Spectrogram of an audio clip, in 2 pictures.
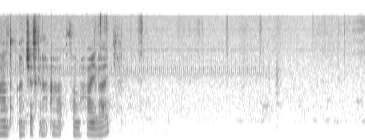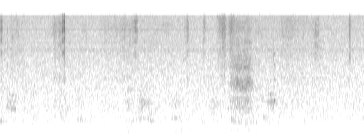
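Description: A felt-tip marker scratches softly on card.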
